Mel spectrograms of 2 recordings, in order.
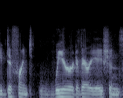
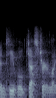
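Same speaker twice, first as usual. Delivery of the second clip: normal talking voice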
